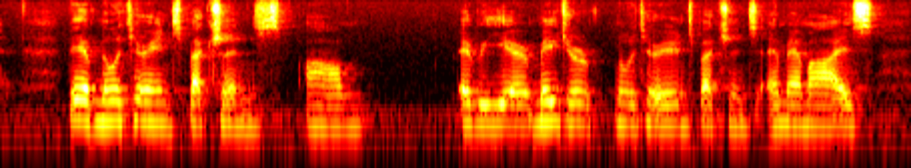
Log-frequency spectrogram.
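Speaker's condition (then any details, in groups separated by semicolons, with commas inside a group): Cleft palate and cleft lip; congenital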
